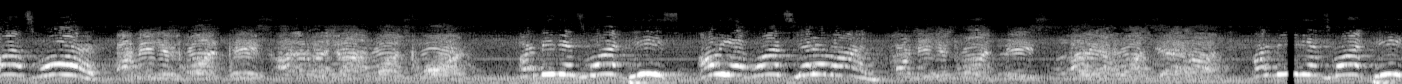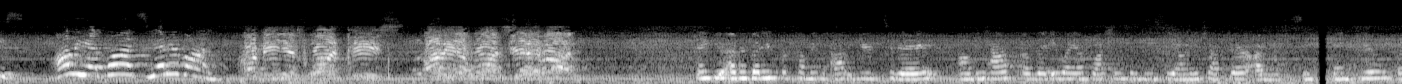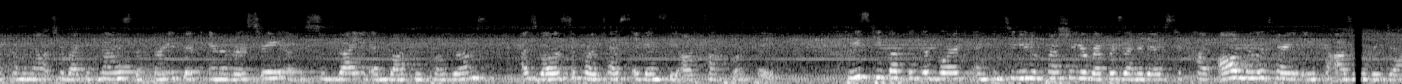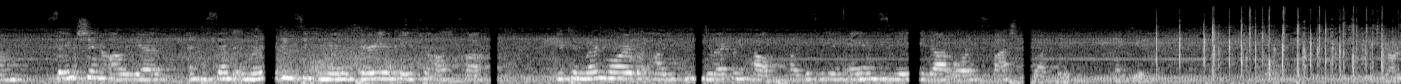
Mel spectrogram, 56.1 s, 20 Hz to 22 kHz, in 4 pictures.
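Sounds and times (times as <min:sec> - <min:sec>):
woman talking over loudspeaker: 0:00.0 - 0:01.0, 0:05.2 - 0:08.9, 0:12.5 - 0:16.3, 0:21.0 - 0:35.8, 0:36.5 - 0:47.0, 0:47.6 - 0:53.6.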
